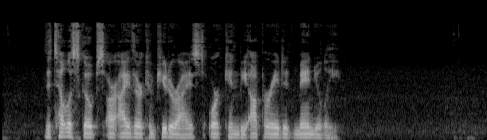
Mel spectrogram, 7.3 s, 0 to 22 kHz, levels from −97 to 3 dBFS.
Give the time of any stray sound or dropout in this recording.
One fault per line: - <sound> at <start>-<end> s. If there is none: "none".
none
